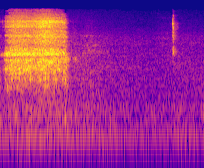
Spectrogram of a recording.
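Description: A person blowing out a mouthful of e-cigarette vapour: one short breathy hiss lasting under a second, then quiet room tone.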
